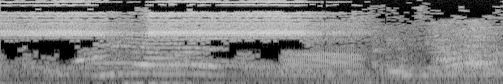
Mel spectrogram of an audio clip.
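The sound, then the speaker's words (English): A fire alarm going off, probably a false alarm: a steady, high-pitched buzzing tone that runs without a break at low level beneath people talking. “fire thing, fire alarm, and this is gone off.”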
